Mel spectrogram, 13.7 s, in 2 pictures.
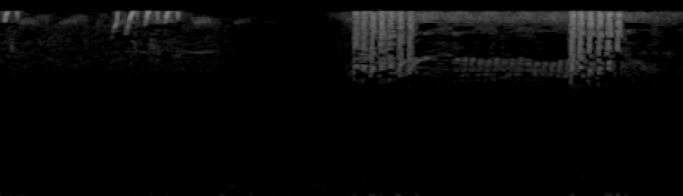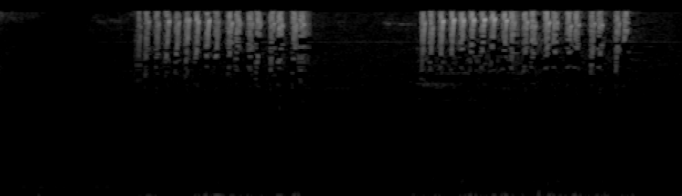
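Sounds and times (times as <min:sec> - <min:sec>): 
Eurasian blue tit calling and singing: 0:01.1 - 0:02.0, 0:03.5 - 0:06.8, 0:08.2 - 0:10.0, 0:10.9 - 0:13.2.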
